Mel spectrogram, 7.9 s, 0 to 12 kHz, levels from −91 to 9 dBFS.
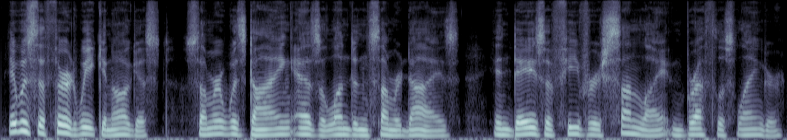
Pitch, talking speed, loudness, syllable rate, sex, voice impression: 140 Hz, 175 wpm, -18 LUFS, 4.6 syllables/s, male, masculine, adult-like, refreshing, slightly sincere, friendly, slightly kind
